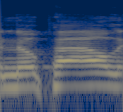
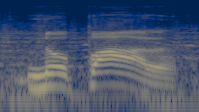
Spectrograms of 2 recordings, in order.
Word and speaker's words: Nopal: The Festival de Nopal is happening in series next weekend, but we couldn't wait that long to talk about it.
